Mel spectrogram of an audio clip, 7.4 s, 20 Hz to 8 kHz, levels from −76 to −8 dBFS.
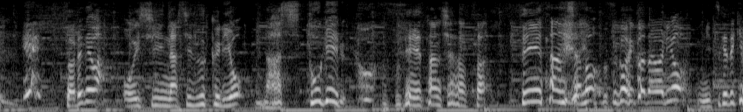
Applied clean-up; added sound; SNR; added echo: none; none; none; none.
